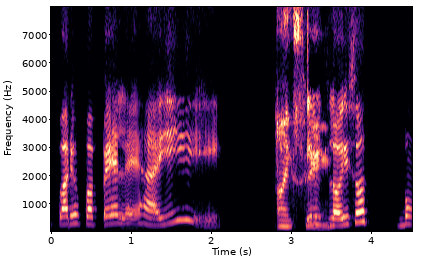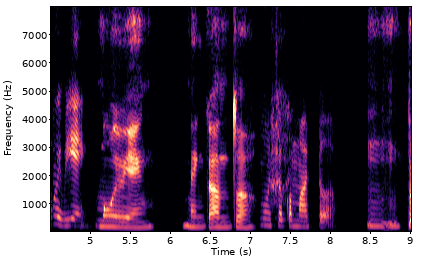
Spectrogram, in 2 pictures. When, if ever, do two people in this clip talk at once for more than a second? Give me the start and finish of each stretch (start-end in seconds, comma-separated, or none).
none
